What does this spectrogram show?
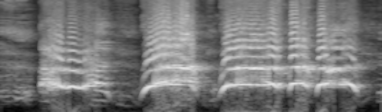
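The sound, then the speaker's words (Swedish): A man imitates Will Ferrell's frantic screaming in a phone booth from the film Anchorman: three or four loud, strained, pitched yells in quick succession, each with brief gaps between them. “I Anchorman, när han står i en jävla telefonkiosk och skriker”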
